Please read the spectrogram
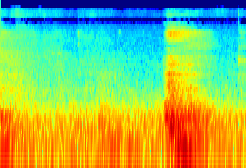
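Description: A man clears his throat once, a short rough burst near the end, after a pause filled only by quiet room tone.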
